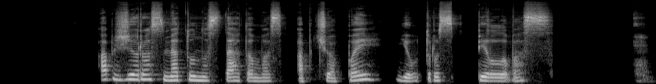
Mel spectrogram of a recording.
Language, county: Lithuanian, Panevėžys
